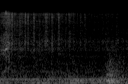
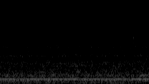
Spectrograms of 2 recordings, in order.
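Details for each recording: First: Curado DC baitcaster reel about 4 years old, part of its handle lost, before cleaning: cranking gives a quiet, steady, sandy grinding with no smooth spin, from dirt and grime packed inside; gritty reel from dirt buildup. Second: Curado DC baitcaster reel about 4 years old, after cleaning off dirt and green muck: a quiet, even whir as the handle turns, no grinding, clicking or catching, much smoother; normal reel retrieve.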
